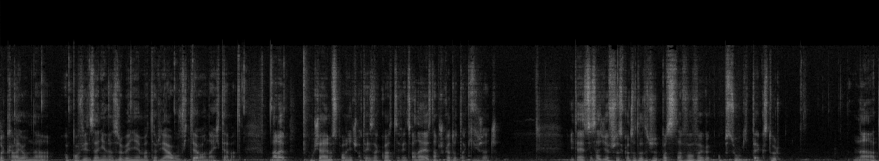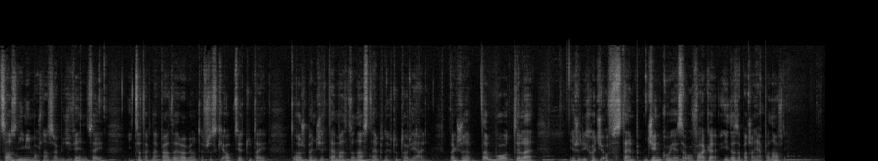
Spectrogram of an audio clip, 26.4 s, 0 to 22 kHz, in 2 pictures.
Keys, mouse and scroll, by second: 0.7 click, 1.4 middle click, 2.0 click, 2.9 middle click, 3.8 click, 4.6 Escape, 9.2 click, 14.7 click, 16.0-16.6 scroll down 2, 16.6-17.6 scroll down 20, 17.6-18.0 scroll down 1, 18.3-19.0 scroll up 19, 21.0 Escape, 22.3 click.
